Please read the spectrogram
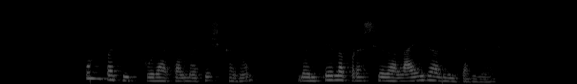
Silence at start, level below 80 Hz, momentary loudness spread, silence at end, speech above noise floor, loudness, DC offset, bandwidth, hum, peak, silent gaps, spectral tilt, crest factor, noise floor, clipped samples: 0.85 s; under -90 dBFS; 10 LU; 0.75 s; over 37 dB; -54 LUFS; under 0.1%; 8 kHz; none; -34 dBFS; 2.76-2.98 s; -6 dB/octave; 20 dB; under -90 dBFS; under 0.1%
